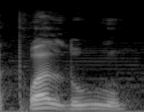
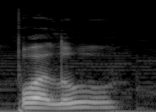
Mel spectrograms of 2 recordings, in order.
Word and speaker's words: poilu: Porque foado, patê de fígado de ganso, olha aí, gordo, pensando em comida, se escreve foi e se lê foá, então eu suponho que pó e se lê poá também. – Ah, poalu. Faz sentido, eu acho que poalu Fica até melhor de pronunciar.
